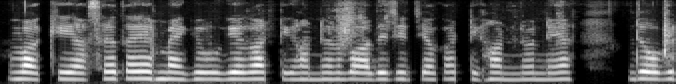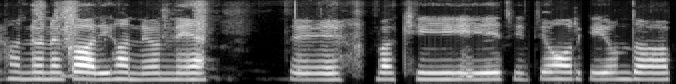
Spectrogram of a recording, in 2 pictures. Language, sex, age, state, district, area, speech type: Dogri, female, 18-30, Jammu and Kashmir, Samba, urban, spontaneous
